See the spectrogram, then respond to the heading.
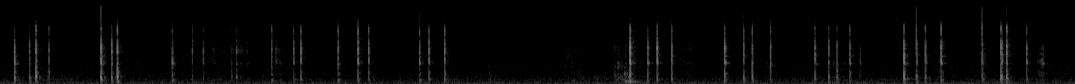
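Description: Long nails tap and scratch the surface of a thin, solid, rigid plastic PlayStation 2 game disc held in the hands. The result is a quiet, irregular run of dozens of sharp, dry, bright clicks centered around 2 kHz, each dying away almost instantly. A faint scratchy rustle sits between them.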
